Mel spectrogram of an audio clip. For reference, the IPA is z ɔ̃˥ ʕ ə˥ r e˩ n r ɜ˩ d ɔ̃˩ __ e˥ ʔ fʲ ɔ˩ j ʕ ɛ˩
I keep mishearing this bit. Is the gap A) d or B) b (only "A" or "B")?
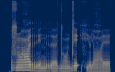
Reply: A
